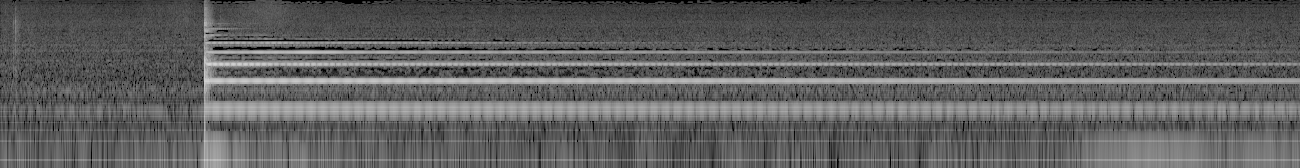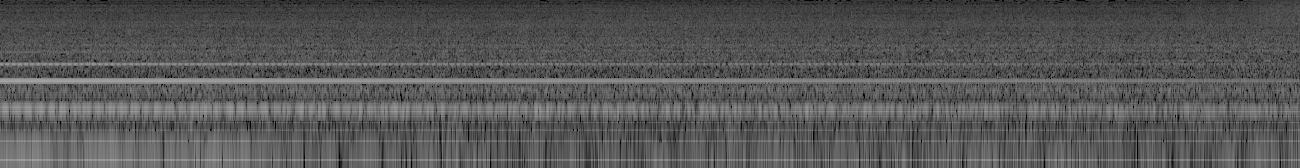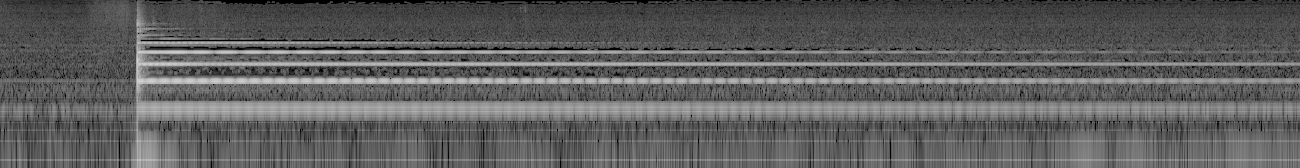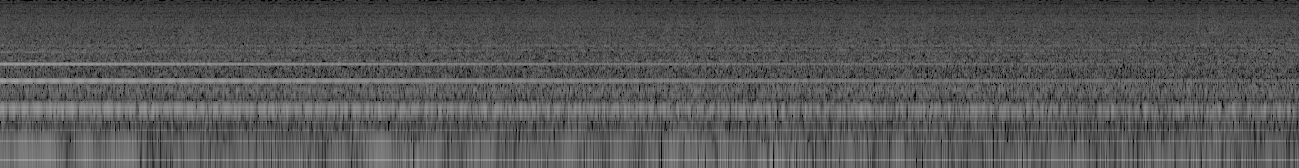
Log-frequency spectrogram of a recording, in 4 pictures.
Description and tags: The resonance of a soundbowl
Home, Resonance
